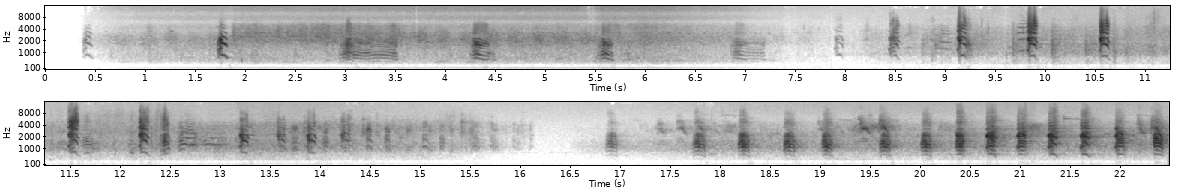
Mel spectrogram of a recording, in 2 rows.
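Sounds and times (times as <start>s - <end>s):
barnacle goose flock calling: 0.4s - 16.0s, 16.9s - 22.4s.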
